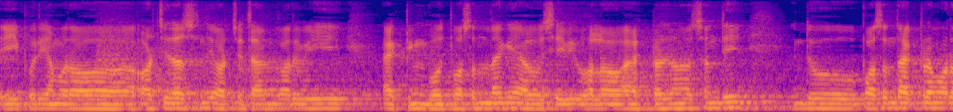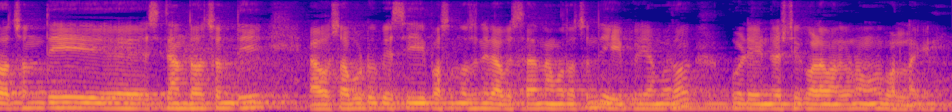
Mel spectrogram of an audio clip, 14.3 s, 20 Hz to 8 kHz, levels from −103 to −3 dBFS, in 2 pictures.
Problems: none marked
